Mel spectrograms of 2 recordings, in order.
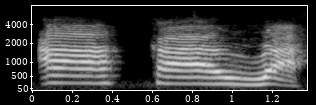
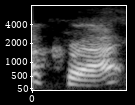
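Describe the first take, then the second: First: Akara very slow, a-ka-ra, each vowel drawn out; akara pronounced fully. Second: Accra in two quick syllables, no middle vowel; Accra, run together. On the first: Teaching coworkers an African food name, akara drawn out. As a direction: spell out "akara" syllable by syllable, slowly. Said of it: "You have to pronounce it that way". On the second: Showing coworkers how not to say akara, squashed to Accra. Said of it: "It's not even just saying Accra". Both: Shown as a demonstration.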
